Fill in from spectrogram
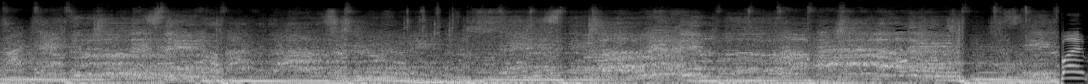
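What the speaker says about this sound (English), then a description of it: "The crowd also in this clip just sounds so good" A large concert crowd sings a song together, a dense, loud wash of many voices blended over the music and filling the whole stretch.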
